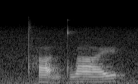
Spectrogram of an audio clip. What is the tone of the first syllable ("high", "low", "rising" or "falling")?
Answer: low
